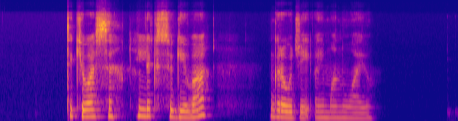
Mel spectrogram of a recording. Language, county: Lithuanian, Vilnius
